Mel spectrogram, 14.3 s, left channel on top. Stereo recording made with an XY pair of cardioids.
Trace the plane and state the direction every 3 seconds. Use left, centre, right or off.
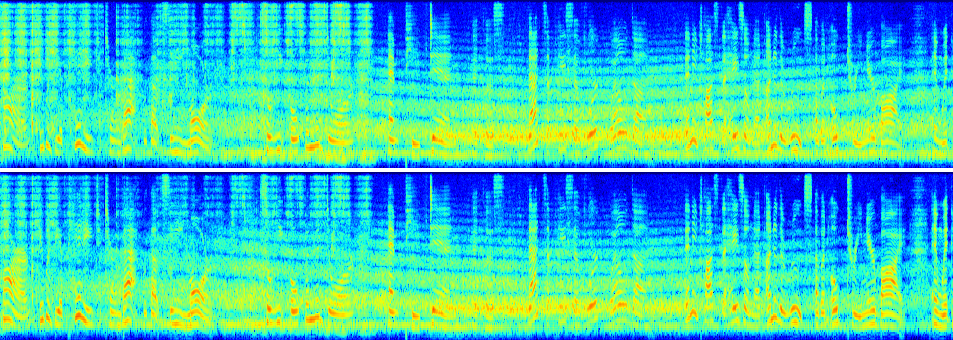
right, right, centre, left, left.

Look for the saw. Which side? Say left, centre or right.
left.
